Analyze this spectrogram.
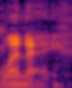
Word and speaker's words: Lene: You do realize that the second one starts with an L, not a J, right? Lene.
